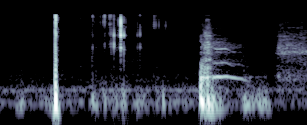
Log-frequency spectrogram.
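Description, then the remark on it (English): Crisp crunching of very hard, crispy dried contact lenses that look like a clear snail shell, being crushed: one sharp snap, a cluster of small crackles, then a longer grinding crunch with a faint squeak, with no talking. “It's just my contacts that are very hard and crispy.”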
